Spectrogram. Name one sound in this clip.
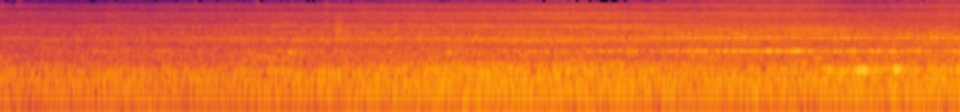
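Train brakes squeal with a high whine as the train slows.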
